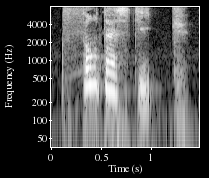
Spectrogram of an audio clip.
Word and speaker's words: fantastique: Fantastique, okay, Q-U-E at the end, K, okay, tic. Fantastique, fantastique.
